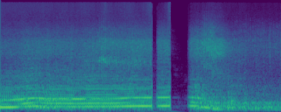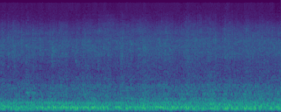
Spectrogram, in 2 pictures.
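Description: A pair of drag race cars idles and revs at the starting line, a loud, throaty engine drone that breaks off briefly, then gives way to a broad, rushing roar, with no clear talking.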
